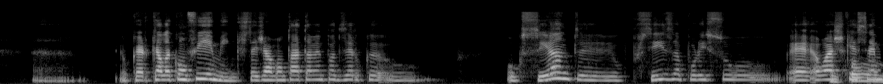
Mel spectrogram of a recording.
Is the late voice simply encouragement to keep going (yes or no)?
yes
